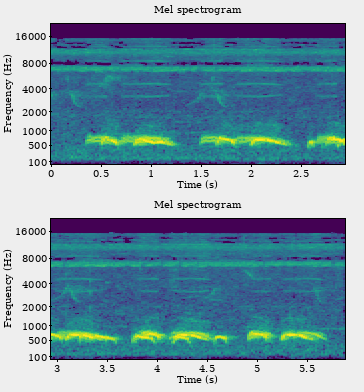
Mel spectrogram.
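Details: Spotted dove trapping lure: a male gives six closely spaced two-part coos, a short lead note then a longer downward-slurred one, with faint distant bird chirps overhead.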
